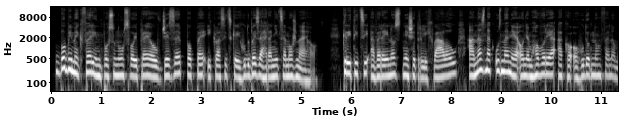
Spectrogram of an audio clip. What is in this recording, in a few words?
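Slovak, female, narration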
